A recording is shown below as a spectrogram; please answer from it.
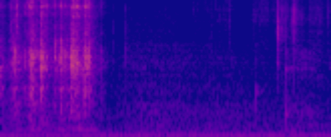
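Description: Brief rustling and clicking of layered fabric and foam being handled and lined up by hand, then quiet with one faint click.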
